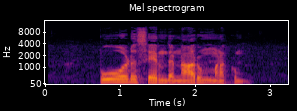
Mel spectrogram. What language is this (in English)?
Tamil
